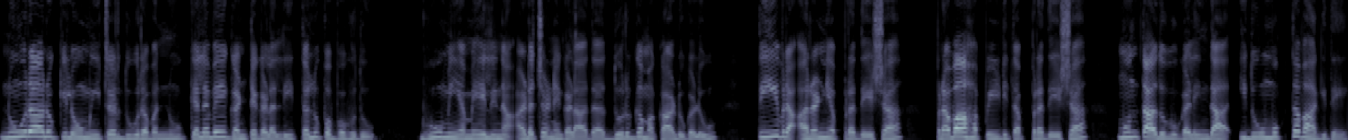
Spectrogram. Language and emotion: Kannada, neutral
